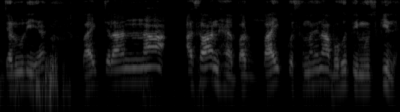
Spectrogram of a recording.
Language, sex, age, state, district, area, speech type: Urdu, male, 30-45, Bihar, Khagaria, urban, spontaneous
